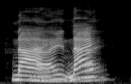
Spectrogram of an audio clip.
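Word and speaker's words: 나이나이 (奶奶): 라이라이 발음은맞으셨는데성조가자삼성경성이니까 나이나이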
